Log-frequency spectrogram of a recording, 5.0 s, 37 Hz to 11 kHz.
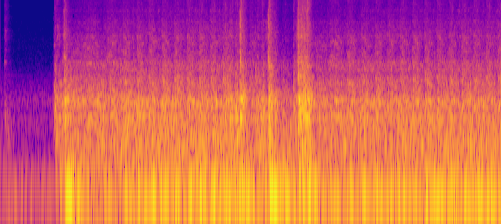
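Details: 2006 Freightliner Columbia, no dash diagnostic check at key-on, ECM fuses checked; owner suspects a chafed wire or bad connection. Strong steady cranking about three and a half beats a second, never fires; cranks but won't start.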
